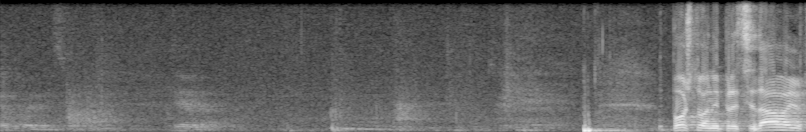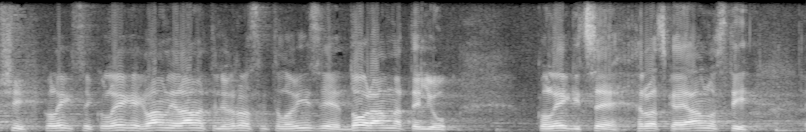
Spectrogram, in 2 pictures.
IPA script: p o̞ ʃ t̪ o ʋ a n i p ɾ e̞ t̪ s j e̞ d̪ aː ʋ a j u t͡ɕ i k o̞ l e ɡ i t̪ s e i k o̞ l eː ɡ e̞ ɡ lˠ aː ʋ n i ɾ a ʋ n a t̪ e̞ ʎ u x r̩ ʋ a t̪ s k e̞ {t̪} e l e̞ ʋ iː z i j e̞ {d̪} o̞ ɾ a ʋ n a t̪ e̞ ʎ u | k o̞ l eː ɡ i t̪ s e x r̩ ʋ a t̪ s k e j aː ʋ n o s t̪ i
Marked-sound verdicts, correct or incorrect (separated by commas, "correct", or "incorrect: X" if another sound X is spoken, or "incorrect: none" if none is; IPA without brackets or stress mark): correct, correct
